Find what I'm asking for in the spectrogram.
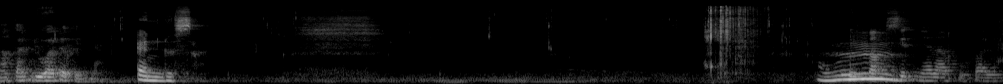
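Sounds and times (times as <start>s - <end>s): person chewing crunchy food: 2.5s - 3.0s, 3.8s - 5.8s, 6.6s - 8.2s.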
